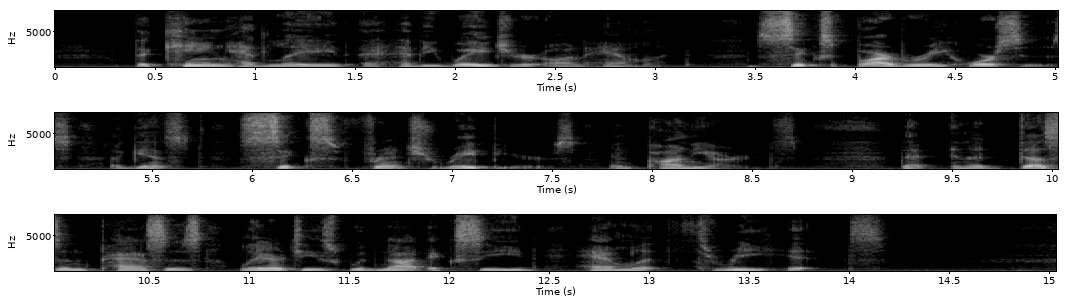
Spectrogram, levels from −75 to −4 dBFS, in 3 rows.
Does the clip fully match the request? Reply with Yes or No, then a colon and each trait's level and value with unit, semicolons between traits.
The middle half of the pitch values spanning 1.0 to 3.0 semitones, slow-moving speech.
Yes: narrow, 2.6 semitones; slow, 120 wpm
